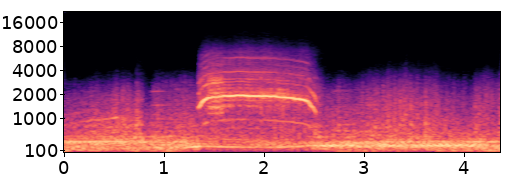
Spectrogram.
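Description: A woman's high scream, lasting about a second and starting just over a second in, over low, sustained film music.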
